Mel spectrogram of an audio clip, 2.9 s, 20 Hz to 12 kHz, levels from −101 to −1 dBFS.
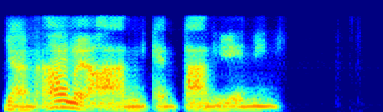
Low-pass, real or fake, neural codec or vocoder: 7.2 kHz; fake; codec, 16 kHz, 0.5 kbps, FreqCodec, smaller model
